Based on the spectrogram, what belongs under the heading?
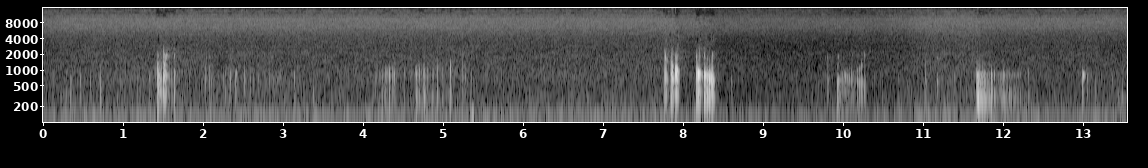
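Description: Low gurgles and several sharp squelching growls over quiet background; loud stomach growling (borborygmi).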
